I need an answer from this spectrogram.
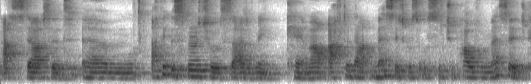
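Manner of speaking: usual speaking voice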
